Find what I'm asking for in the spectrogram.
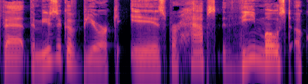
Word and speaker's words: Björk: First off, yes, her name is pronounced Björk, not Bjork, so you can say that properly now because I didn't for a very long time.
